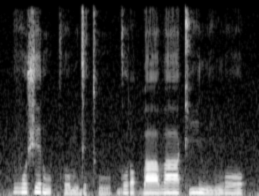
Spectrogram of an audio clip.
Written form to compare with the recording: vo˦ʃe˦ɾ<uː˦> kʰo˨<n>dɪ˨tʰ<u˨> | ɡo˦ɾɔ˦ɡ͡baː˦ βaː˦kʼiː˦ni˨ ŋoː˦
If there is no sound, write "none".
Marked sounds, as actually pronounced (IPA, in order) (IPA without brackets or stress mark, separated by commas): uː˨, m, u˨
